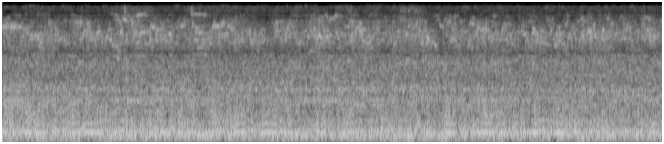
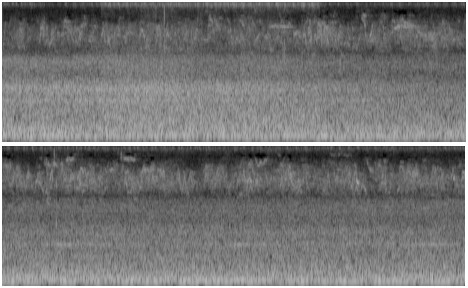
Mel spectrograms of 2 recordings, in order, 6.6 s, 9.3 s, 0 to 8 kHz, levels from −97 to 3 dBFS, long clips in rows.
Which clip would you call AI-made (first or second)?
first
